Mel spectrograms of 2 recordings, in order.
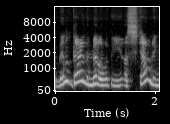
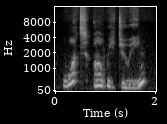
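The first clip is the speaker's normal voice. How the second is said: gentle whispering; 3 semitones lower than usual. Reading a train adventure aloud, the narrator voices a character asking: whispering. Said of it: "Miss Littleton whispered".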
